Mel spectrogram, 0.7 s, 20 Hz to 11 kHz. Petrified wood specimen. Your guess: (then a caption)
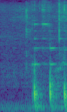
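Fully silicified. A washed petrified wood specimen is knocked three times, each strike giving a short, glassy clink centered around 420 Hz that dies away almost at once. The glassy ring shows the wood is fully silicified, with an inside like porcelain or ceramic.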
